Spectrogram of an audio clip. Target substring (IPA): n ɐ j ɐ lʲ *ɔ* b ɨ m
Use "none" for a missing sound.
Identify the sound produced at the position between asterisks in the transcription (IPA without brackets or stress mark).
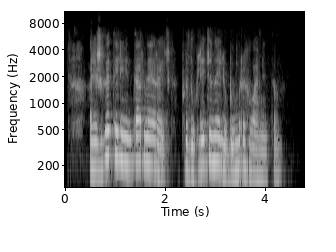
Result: u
